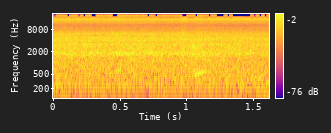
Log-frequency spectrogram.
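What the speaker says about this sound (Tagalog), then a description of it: "sa Cabuanga Waterfalls." Cabuanga Waterfalls pours with a steady, full roar of rushing water, a dense unbroken wash close by along a trail.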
